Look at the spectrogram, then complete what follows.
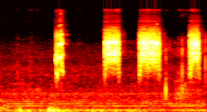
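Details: Black francolin (kala teetar), a recording meant to stir a pet francolin into calling: four harsh, grating, broadband notes, the first short and the next three longer, spaced about half a second apart over a quiet background.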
